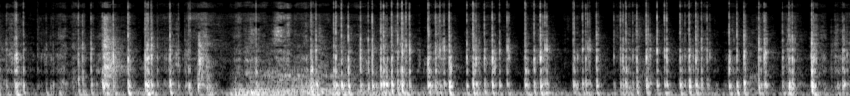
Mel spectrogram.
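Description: A small, thin, flat glossy printed paper card with a forest picture and the words "First Things First" is held in both hands and scratched and rubbed with long dark-painted fingernails. Quick, dry scratching clicks come in a rapid, uneven stream, with a steadier stretch of rubbing partway through.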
